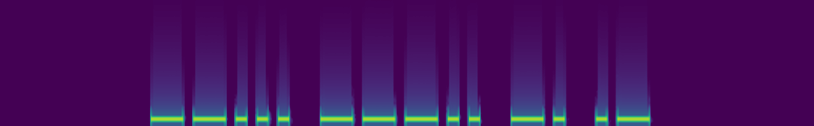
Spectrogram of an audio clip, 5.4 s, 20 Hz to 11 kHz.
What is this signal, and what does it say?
Morse code, heard as a keyed tone, about 17 wpm, 700 Hz. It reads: 78NA
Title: Common Cut Numbers - 4-Digit 17wpm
